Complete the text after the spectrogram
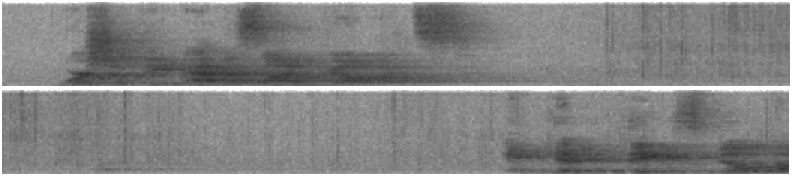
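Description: A man speaks warmly into a microphone in a room with a slight echo.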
